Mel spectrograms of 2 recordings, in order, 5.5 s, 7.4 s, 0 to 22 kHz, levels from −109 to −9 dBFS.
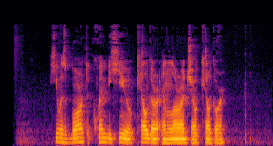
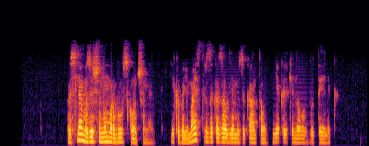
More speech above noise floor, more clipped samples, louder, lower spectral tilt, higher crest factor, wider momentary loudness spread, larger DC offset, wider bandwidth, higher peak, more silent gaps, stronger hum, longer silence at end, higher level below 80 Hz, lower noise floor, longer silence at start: second, 38 dB vs 62 dB; neither; second, -27 LUFS vs -22 LUFS; second, -8 dB/octave vs -9.5 dB/octave; about the same, 18 dB vs 22 dB; second, 9 LU vs 12 LU; neither; first, 10.5 kHz vs 6.2 kHz; second, -10 dBFS vs -2 dBFS; neither; neither; first, 1 s vs 0.8 s; first, -48 dBFS vs -56 dBFS; second, -64 dBFS vs -84 dBFS; second, 1.05 s vs 1.35 s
